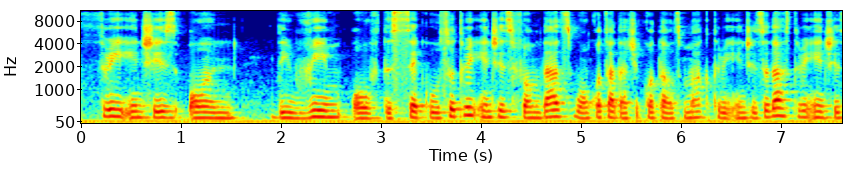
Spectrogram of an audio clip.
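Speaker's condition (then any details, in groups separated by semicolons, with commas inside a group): No condition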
